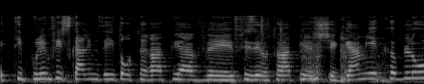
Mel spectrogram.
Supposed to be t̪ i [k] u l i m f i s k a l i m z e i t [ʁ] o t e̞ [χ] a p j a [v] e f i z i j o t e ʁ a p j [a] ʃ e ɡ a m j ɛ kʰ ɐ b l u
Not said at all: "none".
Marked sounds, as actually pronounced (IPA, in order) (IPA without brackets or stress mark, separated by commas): p, ʁ, ʁ, v, a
